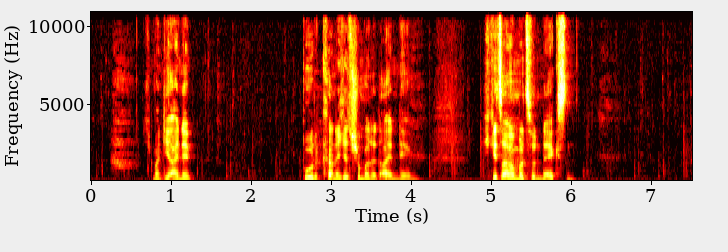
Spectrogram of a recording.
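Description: Footsteps run up stone stairs.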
